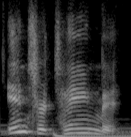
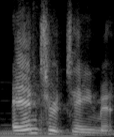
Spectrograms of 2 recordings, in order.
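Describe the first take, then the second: First: The first syllable sounds like 'in'. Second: The first syllable sounds like 'en'. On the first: The speaker calls it wrong. "you're saying entertainment" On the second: The speaker calls it right. "The word is entertainment. It's with an E, not an I"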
